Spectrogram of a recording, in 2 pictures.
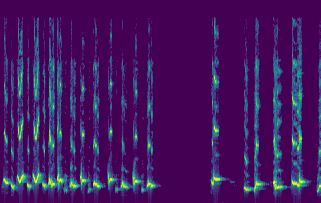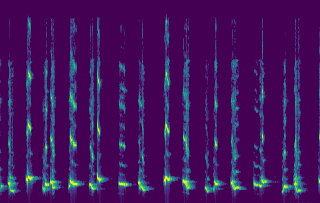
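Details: Sooty-headed bulbul song used to lure other birds into answering: a rapid cluster of chirpy whistles, a short pause, then a long series of separate sharp whistled notes repeated about three times a second.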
